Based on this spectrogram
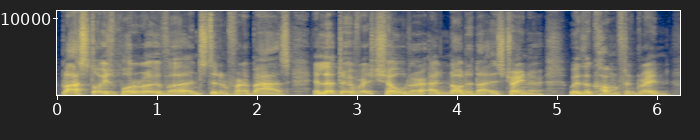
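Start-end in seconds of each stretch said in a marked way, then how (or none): none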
